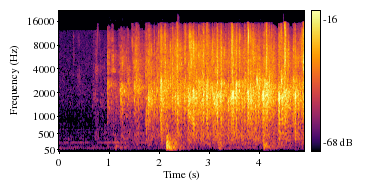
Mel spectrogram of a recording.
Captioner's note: audience applauding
